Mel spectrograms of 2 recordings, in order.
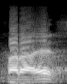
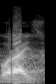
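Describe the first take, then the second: First: It is said in the full standard pronunciation. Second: It is said in a shortened regional pronunciation. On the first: The speaker calls it right. "কিন্তু আসলে শব্দটা ফারায়েজ" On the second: The speaker calls it wrong. "আমরা আমাদের আঞ্চলিক ভাষায় বলি ফরাইজ"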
